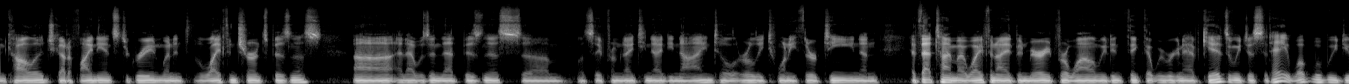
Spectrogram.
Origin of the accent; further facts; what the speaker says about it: New Jersey, United States; I was born and raised in New Jersey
